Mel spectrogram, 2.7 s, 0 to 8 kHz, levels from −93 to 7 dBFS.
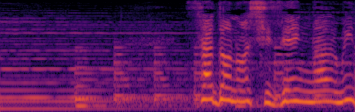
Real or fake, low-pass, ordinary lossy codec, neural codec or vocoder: real; none; none; none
